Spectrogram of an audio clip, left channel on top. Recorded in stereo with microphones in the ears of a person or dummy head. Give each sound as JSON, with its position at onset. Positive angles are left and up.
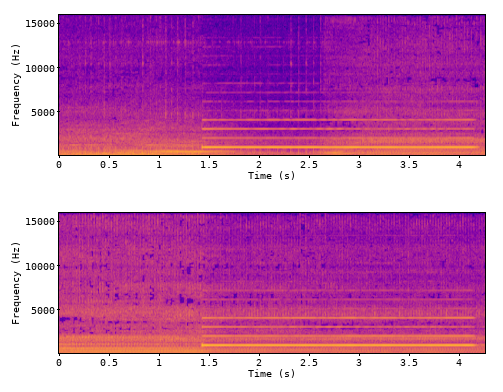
{"t": 1.4, "sound": "a violin", "side_deg": -35, "distance_m": 1.1}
